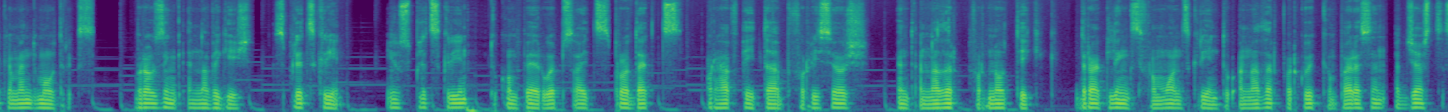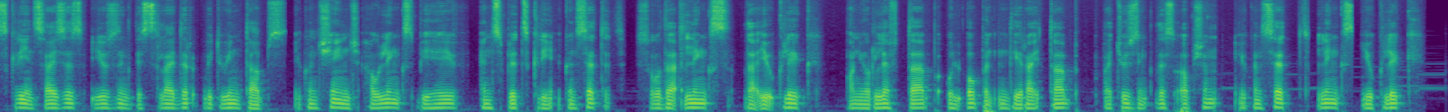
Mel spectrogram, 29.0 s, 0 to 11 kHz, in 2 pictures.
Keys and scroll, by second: 6.9 F10.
